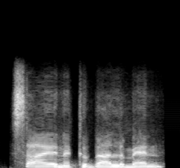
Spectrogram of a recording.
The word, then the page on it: cyanocobalamin: Indian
